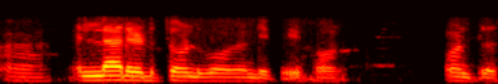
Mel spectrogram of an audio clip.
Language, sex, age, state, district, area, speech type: Malayalam, male, 18-30, Kerala, Kasaragod, rural, conversation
